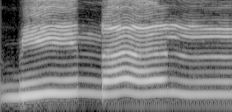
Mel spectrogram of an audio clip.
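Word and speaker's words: من: Innalladzina kafaru min ya, ini terkadang hak itu kurang tekanan jadinya seperti h. Min kalau kurang tekanan bunyinya nanti keluarnya h. Jadi harus banyak tekanan.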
